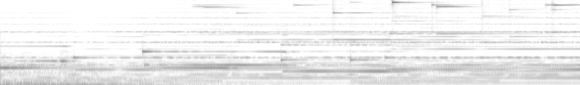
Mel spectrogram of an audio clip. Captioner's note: gentle music; bells chiming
